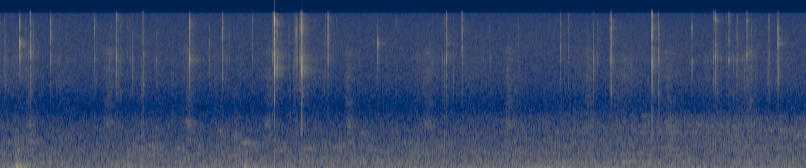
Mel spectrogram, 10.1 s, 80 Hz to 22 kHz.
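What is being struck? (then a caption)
Metal wristwatch with link bracelet. Fingertips and nails click and tap on the clasp and links of a small metal wristwatch with a link bracelet held in both hands. Around 25 sharp, bright clicks come at an uneven pace over a quiet low background hiss, each dying away almost instantly.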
